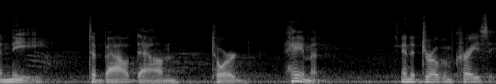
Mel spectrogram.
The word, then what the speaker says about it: Haman: Time went on, and this really bad guy named, in Hebrew it would be called Haman, but in English you hear his name pronounced Haman.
